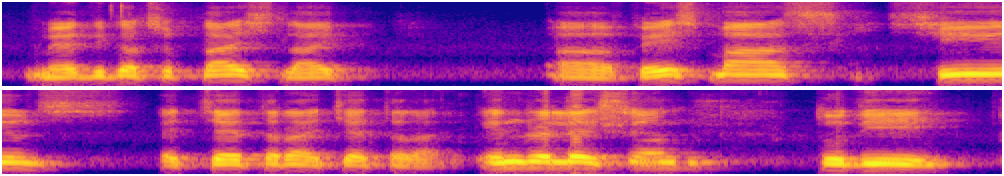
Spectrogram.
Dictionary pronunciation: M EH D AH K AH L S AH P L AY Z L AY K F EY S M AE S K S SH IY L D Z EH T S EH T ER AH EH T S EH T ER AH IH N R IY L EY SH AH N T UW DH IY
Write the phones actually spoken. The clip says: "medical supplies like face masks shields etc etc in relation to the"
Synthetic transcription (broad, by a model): M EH D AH K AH L S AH P L AY S L AY K F EY S M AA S S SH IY L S EH T S EH T ER AH EH T S EH T ER AH IH N R IY L EY SH AH N T UW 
